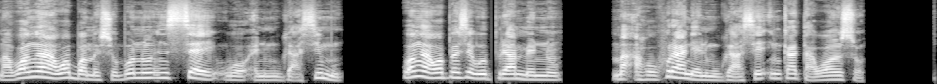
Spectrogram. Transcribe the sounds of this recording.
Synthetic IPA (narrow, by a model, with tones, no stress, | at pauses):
mã˨wɔ˦na˦˨wɔ˦bɔ˨mɪ̃˨sʊ˨bʊ˦nʊ̃˦n̩˦sɛ˦˨wɔ˨æ˨nũ˨mu˨ɡa̰˨sɪ˦mũ˨ | wɔ̃˦ŋã˦˨wɔ˦pɛ˦s̬ɛ˦˨wɔ˦pʰi˦ɾa˦m˦mɪ̃ː˨˦ʊ̃˦ | mã˨ʔa˨ɦʊ˨hʊ˦ɾa˨nɪ̃˨æ˨nũ˨mu˨ɡa̰˨sɪ˦ŋ̩˦kʰa˦tʰa̰˨wɔ̃˦n̩˦sʊ̰˨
